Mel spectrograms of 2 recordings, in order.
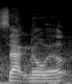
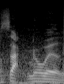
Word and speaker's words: Sak Noel: Sak Sak Noel. Yeah. Sak Noel. Sak Noel.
